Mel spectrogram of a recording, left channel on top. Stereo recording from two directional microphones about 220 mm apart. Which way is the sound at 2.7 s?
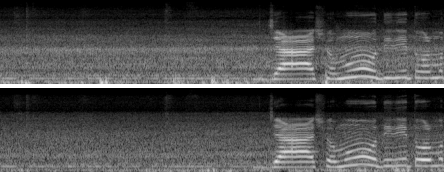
10° right (ahead or behind).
